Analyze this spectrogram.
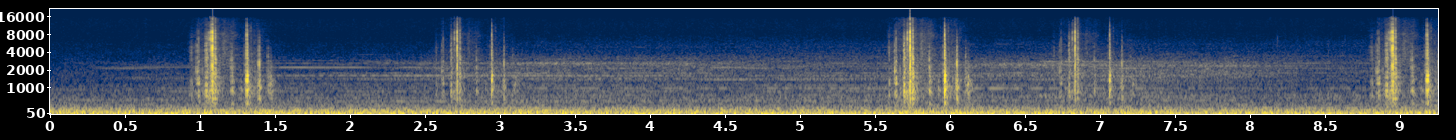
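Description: Torn paper pieces snap into place with sharp clicks.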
